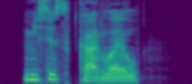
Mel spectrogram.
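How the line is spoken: Dry smiling tone. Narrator (Russian): сухо улыбнулась Кора

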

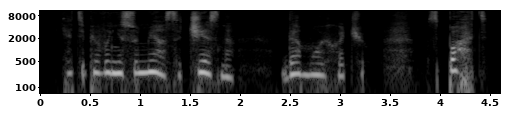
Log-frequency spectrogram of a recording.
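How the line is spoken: Sobbing. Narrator (Russian): На последнем слове она снова всхлипнула

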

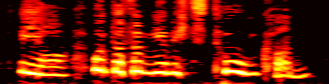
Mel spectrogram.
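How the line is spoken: Whining hare. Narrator (German): jammerte der Hase

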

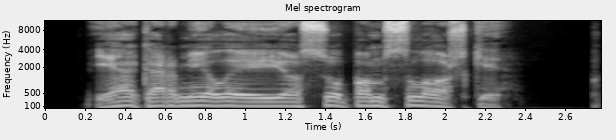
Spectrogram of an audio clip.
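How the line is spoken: Hesitant mutter. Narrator (Russian): помявшись, буркнула дежурная

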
